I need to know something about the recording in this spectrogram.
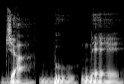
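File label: "jabune", concatenated syllables; Affixing experiment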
